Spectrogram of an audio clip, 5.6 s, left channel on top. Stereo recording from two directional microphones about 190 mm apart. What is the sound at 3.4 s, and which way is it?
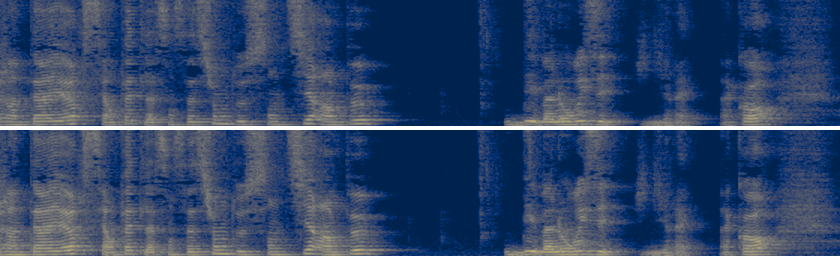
Speech, 35° right (ahead or behind).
